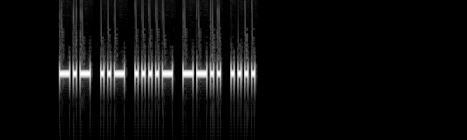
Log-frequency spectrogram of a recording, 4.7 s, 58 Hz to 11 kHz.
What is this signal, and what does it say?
Morse code, heard as a keyed tone, about 36 wpm, 700 Hz. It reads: KU4ZH
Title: USA Call Signs - 5 Characters - Repeated 3x - 35wpm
